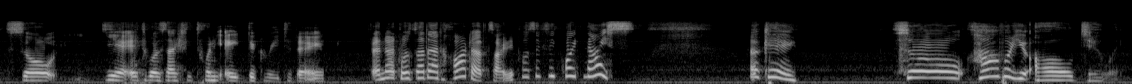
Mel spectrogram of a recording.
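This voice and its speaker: Slow-paced woman, dull lo-fi recording. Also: fairly high pitch, sing-song. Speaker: fan fiction author and reader. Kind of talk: casual chat and informal story reading.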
